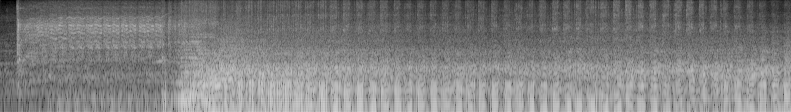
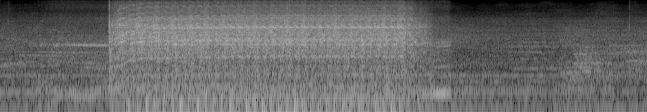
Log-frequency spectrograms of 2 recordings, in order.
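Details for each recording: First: Mazda rotary car being troubleshot, with a new CAS and factory fuel tank refitted: cranks briefly, catches and settles into a busy, choppy rotary idle with a steady pulse; sounds healthy. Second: Rotary-engine car cranked for startup after fixing earlier issues: starter spins briskly at about three pulses a second for several seconds but never fires; no spark.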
